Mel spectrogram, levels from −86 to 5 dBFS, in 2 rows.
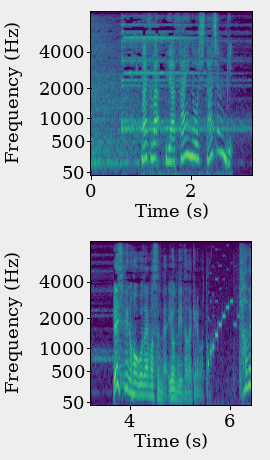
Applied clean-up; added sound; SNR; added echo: none; none; none; none.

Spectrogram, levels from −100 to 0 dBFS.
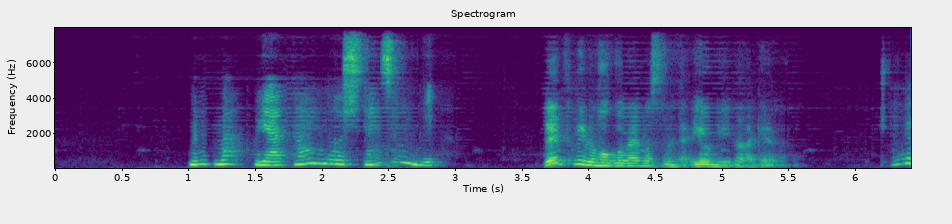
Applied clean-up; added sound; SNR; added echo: neural mask model DeepFilterNet 3.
